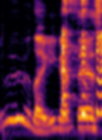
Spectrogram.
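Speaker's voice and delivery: a lazy cheer from the sidelines, high and loud. Retold or imitated. Jake cheers Finn on from the ground, high mock cheer. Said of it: "He's like".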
